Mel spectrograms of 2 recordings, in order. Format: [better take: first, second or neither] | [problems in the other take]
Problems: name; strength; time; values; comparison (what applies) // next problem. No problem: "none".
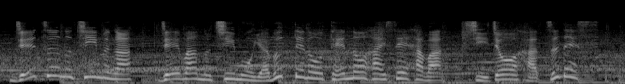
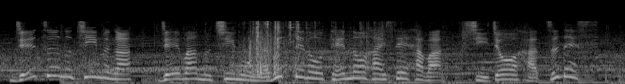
first | background sound (Bicycle); 11 dB below the speech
